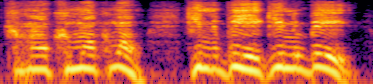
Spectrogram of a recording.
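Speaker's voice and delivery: put-on high, urgent girl's voice; hurried daughter. Daughter hiding her mother's lover, high urgent voice. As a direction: rush him into the bed.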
